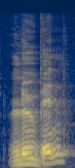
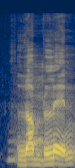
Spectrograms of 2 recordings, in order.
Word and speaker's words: Lublin: pot to chew uh less known tall wreck Lubin what did Lubin no lube Lublin Lublin there is a Lou bin l-o-o-b-i-n Ben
